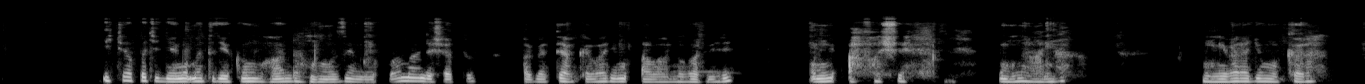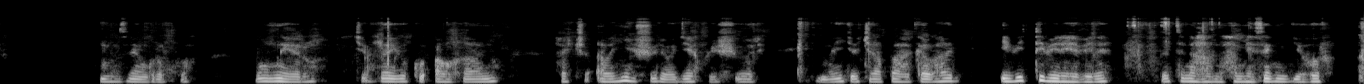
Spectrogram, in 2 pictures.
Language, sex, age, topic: Kinyarwanda, male, 18-24, government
